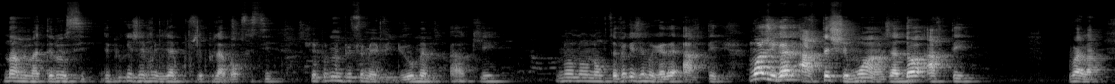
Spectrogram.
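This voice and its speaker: A man's voice: mid-range voice, animated, moderate pace. Man, stuffy head cold, rambling live-stream chat, roomy echo. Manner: chatty and rambling, addressing viewers directly. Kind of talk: casual live-stream chat while eating.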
